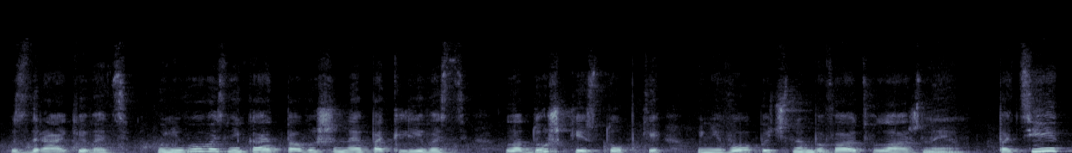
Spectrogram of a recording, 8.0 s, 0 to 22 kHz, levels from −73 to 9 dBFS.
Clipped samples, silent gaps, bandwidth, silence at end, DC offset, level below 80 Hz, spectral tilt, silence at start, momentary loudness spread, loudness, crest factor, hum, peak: under 0.1%; none; 14 kHz; 0 s; under 0.1%; -58 dBFS; -6.5 dB/octave; 0.05 s; 7 LU; -18 LUFS; 12 dB; none; -4 dBFS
